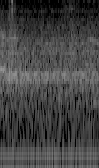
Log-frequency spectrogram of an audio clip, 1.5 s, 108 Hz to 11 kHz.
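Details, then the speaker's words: Vintage Lionel No. 52 fire car: faint steady electrical hum with nothing turning; the reverse side is broken so it only runs one direction. "you can hear it humming but when i do this side that lights on i believe the light's supposed to blink but it's just on"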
